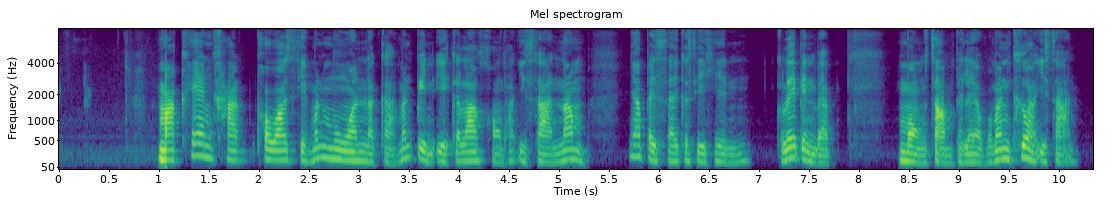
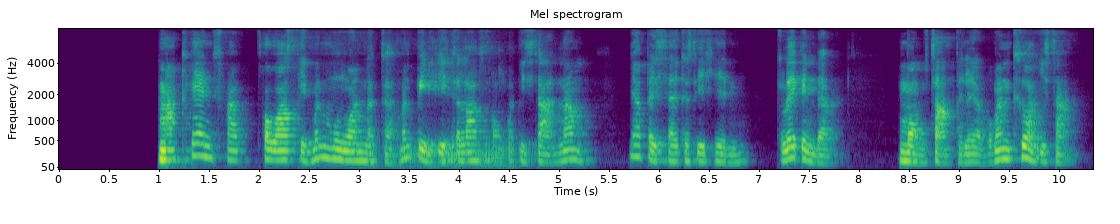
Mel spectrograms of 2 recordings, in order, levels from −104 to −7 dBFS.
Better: first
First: none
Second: noise reduction (neural mask model DeepFilterNet 3)

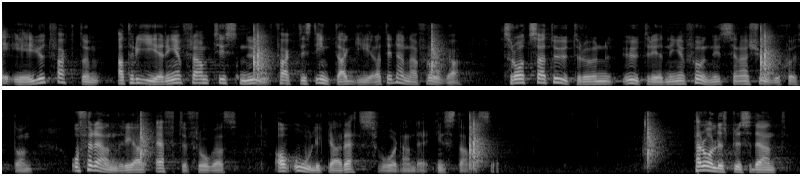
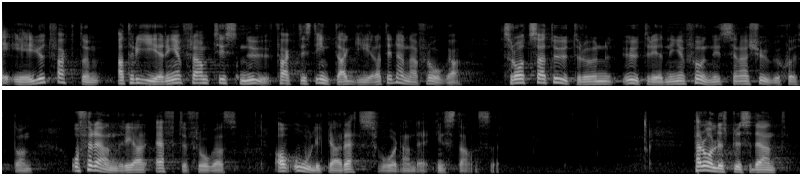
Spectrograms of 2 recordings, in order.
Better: second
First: background sound (Clapping); 10 dB below the speech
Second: none

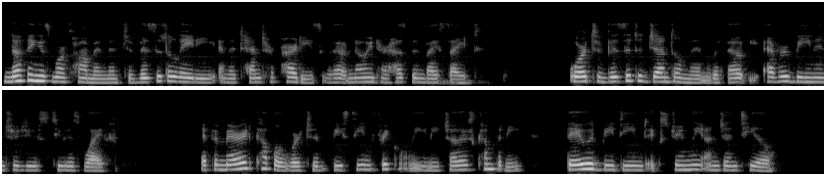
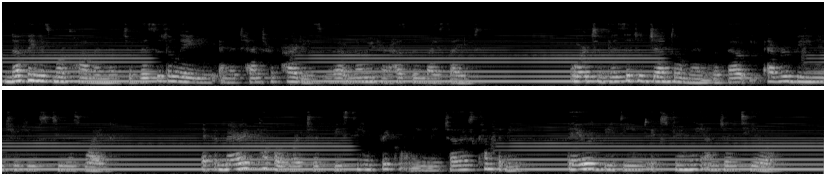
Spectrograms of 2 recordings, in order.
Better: first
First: none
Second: background sound (Bowed string instrument); 4 dB below the speech // room echo; dies away in 0.5 s

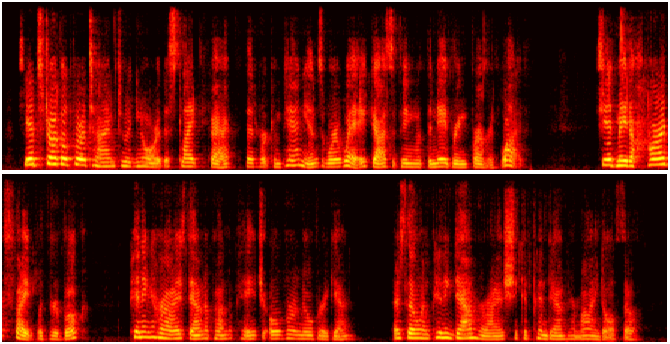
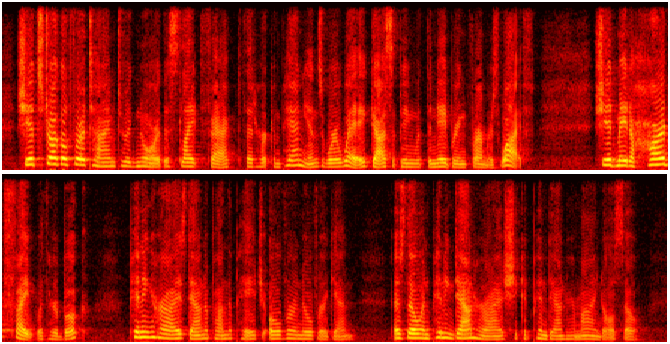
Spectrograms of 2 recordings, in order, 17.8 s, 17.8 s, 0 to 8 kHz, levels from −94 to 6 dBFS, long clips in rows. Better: second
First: noise reduction (neural mask model DeepFilterNet 3)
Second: none

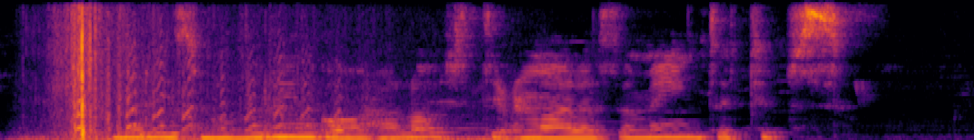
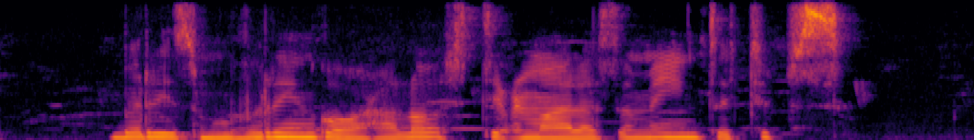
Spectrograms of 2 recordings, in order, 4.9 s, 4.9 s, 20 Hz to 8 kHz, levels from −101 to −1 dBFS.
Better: second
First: background sound (Bird); 3 dB below the speech // room echo; dies away in 0.2 s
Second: none

